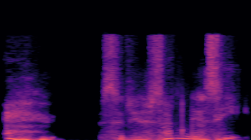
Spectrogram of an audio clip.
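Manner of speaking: whispered, incredulous question; hushed amazement, all breath; disbelief. Acted. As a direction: whisper it as if stunned. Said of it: "Gak nyangka gitu ya".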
